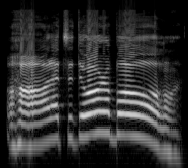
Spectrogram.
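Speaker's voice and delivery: very high, loud gushing; overwhelmed by cuteness; squealing delight; gushing aww. Real, not acted. Gushing at cute scene.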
